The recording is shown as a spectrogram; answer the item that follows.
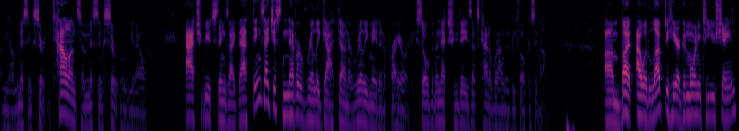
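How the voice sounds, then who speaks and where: A man hosting a gaming live stream, talking casually and greeting viewers by name, a bit raspy while getting over a cold. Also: lowish voice, lively intonation, a little fast, fairly bright tone. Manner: chatty, greets viewers by name, rambling restarts.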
